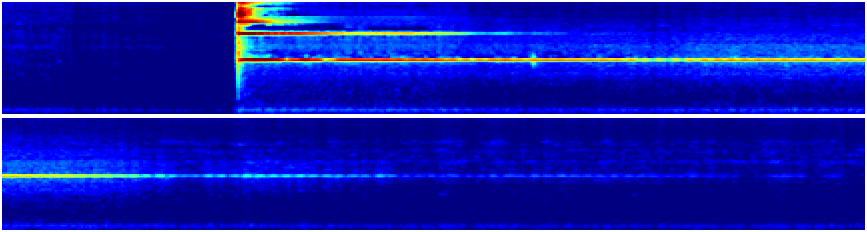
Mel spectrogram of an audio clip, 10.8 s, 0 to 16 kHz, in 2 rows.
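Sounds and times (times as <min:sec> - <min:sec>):
tingsha bell ringing: 0:01.5 - 0:06.0.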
